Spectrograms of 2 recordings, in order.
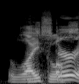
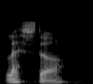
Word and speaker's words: Leicester: Leicester, isn't it? Leicester as well? – Leicester.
